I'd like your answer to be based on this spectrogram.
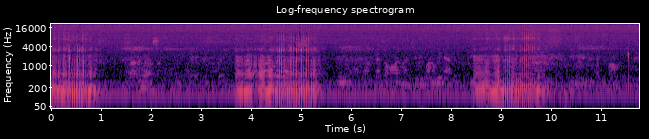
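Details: Sleeping bulldog snoring: three loud, rough, rattling breaths at irregular intervals, with quieter breathing between them.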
